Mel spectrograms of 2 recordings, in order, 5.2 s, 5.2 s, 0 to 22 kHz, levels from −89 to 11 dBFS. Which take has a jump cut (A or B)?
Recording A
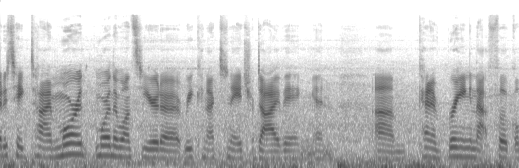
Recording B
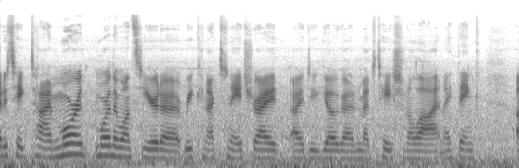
A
